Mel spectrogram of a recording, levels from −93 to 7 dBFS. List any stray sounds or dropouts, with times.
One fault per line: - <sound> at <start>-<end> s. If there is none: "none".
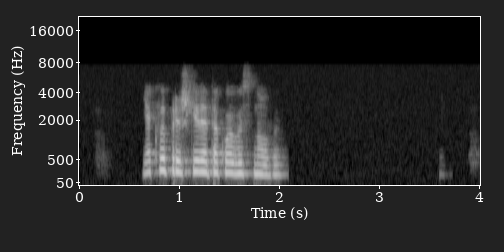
none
